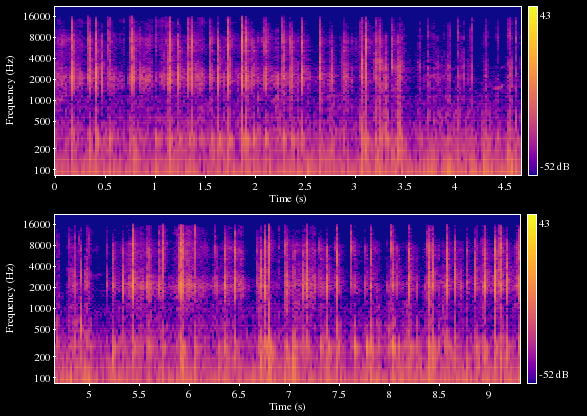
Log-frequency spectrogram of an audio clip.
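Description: Long acrylic nails tap quickly on the hollow white plastic pump head and round cap end of a bottle. The result is a dense stream of short, sharp, bright clicks with almost no ring, over a faint low rumble.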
